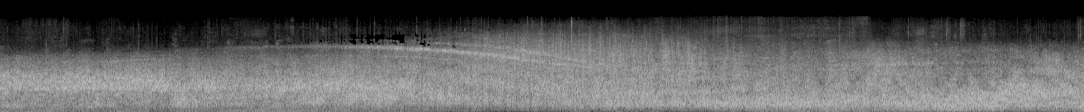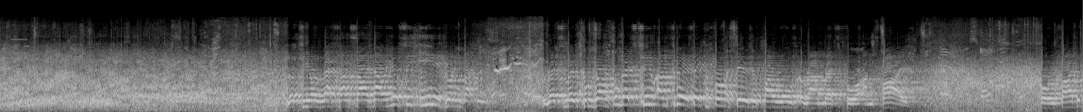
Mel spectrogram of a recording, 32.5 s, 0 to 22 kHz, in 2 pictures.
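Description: BAE Hawk T1 jet with its single Adour turbofan flying past: a steady jet roar with a high whine that falls in pitch as it goes by, about five to nine seconds in. From about twenty seconds in, the jet noise drops away under a commentator's voice over a public-address horn loudspeaker.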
